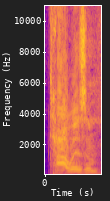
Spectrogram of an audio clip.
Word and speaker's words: Taoism: It's actually Taoism. – Taoism? I like Tao. Tao. So, Taoism. And why it's called that, I don't know. But it's probably nullifies your question because I pronounced it wrong.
